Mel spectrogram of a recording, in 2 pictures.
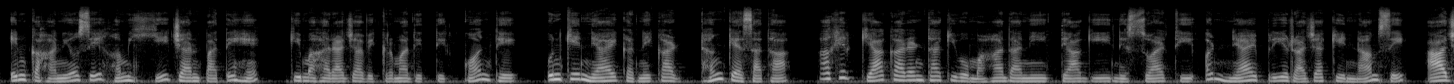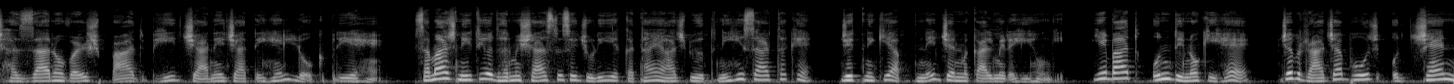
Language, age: Hindi, 50-69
